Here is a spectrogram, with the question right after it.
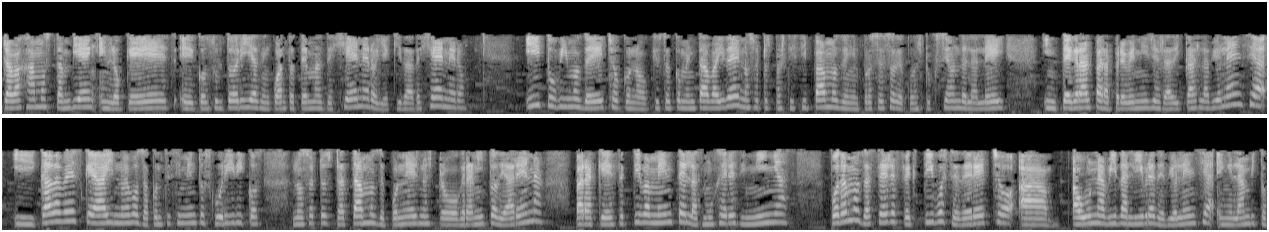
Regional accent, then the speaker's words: Cuenca, Azuay, Ecuador; mi acento me delata y Daide también ya les contó que yo soy de Cuenca.

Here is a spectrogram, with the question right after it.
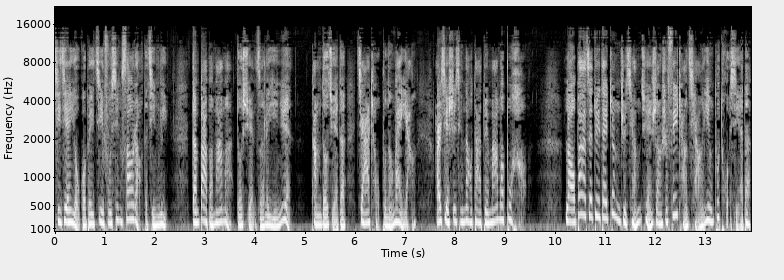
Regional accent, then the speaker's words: Taiwan; also born or lived in United States; 我出生在美国，回台湾后由于老爸不喜欢台湾，所以坚决不给我办台湾户口

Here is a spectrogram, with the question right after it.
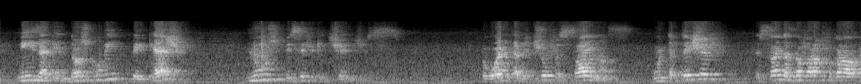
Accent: Egypt; وعندنا في مصر كتير قوي

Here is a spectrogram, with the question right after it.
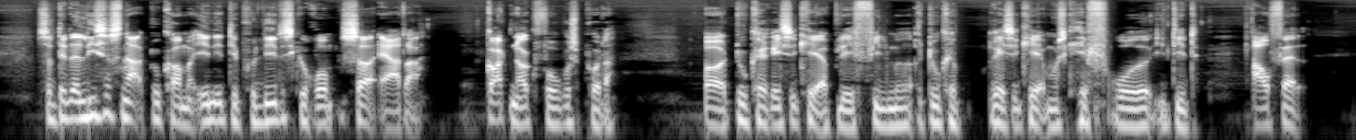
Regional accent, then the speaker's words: Capital Region of Denmark, Denmark; Jeg er selv fra Bornholm, og har gået og samlet skrald på det folkemøde en masse gange.

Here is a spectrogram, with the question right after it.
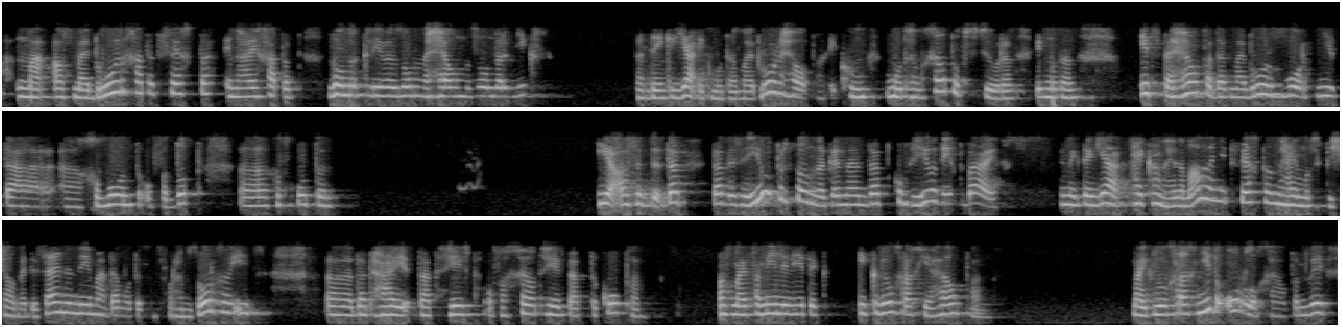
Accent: Siberia, Russia; Dutch is a second language; moved away as an adult; now in Netherlands; ik kom uit Rusland, uit Siberië. En ik woon in Nederland 5 jaar.

